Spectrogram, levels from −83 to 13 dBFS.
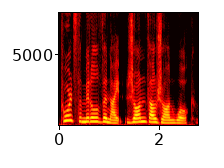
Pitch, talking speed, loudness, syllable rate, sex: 240 Hz, 195 wpm, -17 LUFS, 4.6 syllables/s, female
